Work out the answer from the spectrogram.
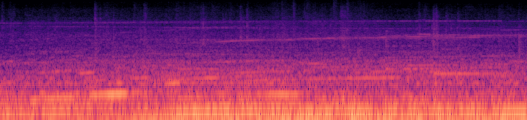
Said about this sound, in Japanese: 本日も都営バスをご利用いただき、ありがとうございます。このバスは、小島経由、西葛西駅前行きでございます。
